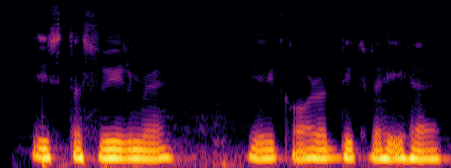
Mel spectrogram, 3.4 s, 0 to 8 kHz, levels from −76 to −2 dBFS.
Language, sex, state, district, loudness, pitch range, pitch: Hindi, male, Bihar, Patna, -14 LUFS, 110-120 Hz, 115 Hz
